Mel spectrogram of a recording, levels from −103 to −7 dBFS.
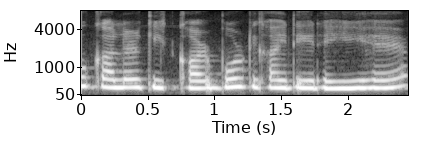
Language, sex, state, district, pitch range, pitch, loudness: Hindi, female, Arunachal Pradesh, Lower Dibang Valley, 265-290 Hz, 275 Hz, -11 LUFS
